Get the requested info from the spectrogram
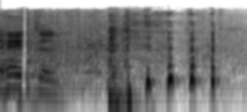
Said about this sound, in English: I hate to, what are you clapping for, that I am or I'm not? Well, I'm not.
